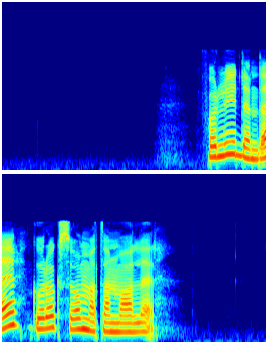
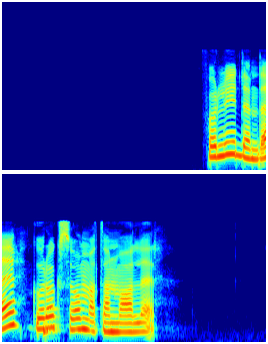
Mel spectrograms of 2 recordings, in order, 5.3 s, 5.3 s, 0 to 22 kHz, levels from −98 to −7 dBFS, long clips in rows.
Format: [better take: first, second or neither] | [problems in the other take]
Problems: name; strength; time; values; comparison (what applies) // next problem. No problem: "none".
first | noise reduction (neural mask model DeepFilterNet 3)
